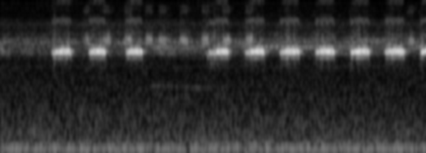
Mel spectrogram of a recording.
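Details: Night chorus of grass insects in autumn, Changnyeong, South Gyeongsang Province: short, shrill chirps in small bursts with brief gaps, a softer overlapping trill sitting slightly higher, low steady hum beneath.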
